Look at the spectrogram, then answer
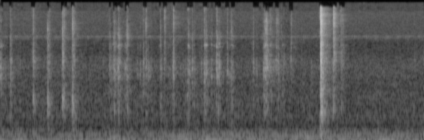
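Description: Rapid keystrokes on a computer keyboard as router configuration commands are entered, a steady run of light clicks with one sharper key strike near the end, over a low room hum.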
